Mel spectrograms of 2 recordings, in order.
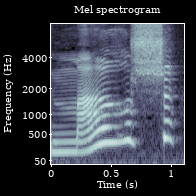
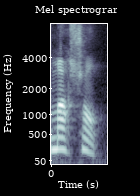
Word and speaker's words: marchent: troisième personne du pluriel marchent marchent plus nt marche regarder nt comble eux ne se prononcent pas flet verbe attention marche ça se prend on ça on va pas dire marchand ok donc je fais la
